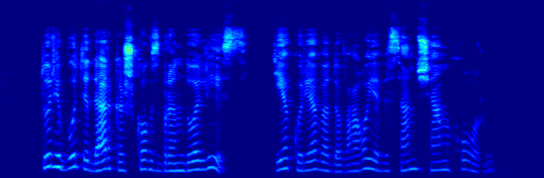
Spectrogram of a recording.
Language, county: Lithuanian, Panevėžys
